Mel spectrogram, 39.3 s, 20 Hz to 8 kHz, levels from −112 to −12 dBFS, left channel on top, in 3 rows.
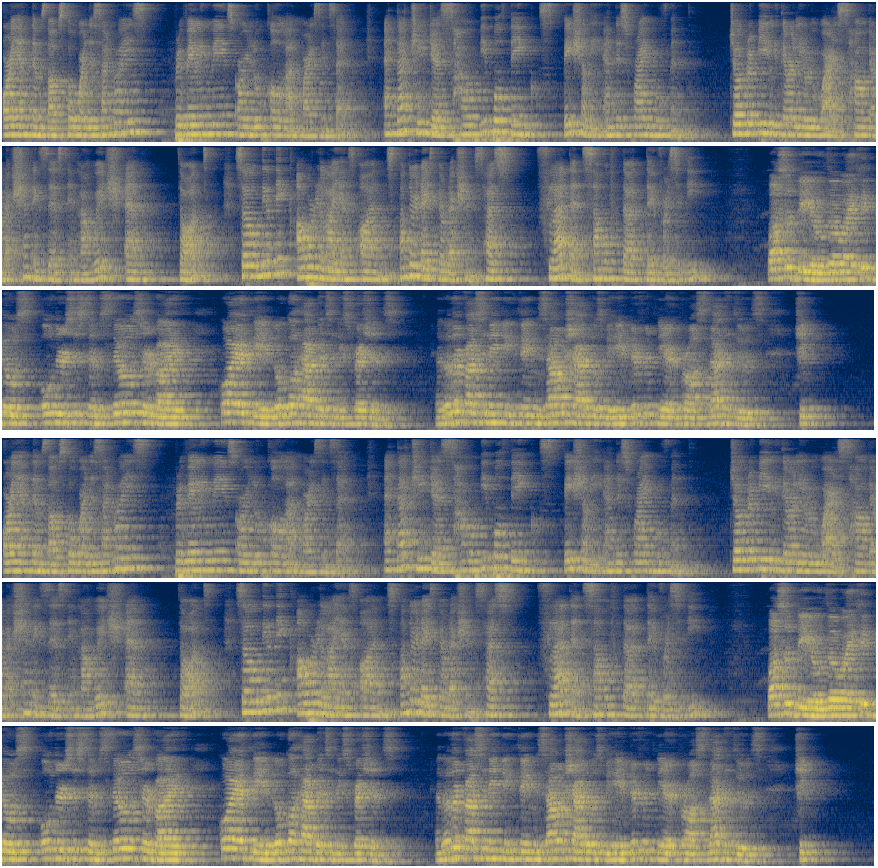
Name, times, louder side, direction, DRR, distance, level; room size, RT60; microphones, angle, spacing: voice 1, 0.0-2.0 2.6-5.2 5.7-7.9 8.4-10.2 10.9-15.3 15.8-16.0 16.6-20.7 21.2-23.6, left 2 dB, 35° left, -2 dB, 0.5 m, -30 dB
voice 2, 24.6-28.9 29.5-32.1 32.7-37.4 38.1-38.2, right 2 dB, 50° right, -6 dB, 0.5 m, -26 dB
2.8 x 2.1 x 2.5 m, 1.1 s
head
